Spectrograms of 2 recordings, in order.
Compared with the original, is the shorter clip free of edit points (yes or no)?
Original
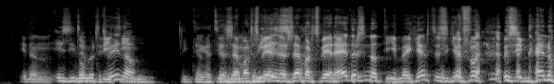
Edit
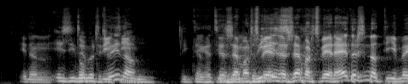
yes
